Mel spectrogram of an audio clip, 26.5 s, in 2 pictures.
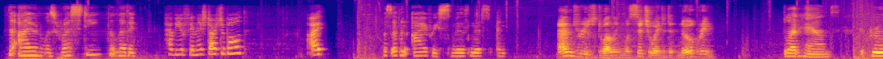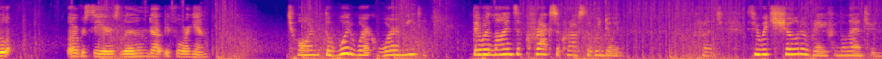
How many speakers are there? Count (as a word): five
